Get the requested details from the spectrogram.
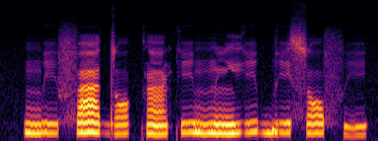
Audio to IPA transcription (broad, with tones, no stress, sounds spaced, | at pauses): m i˧ f a˦ d ɔ˧ k ã˧ k i˦ m ĩ˧ j i˦ b i˦ s ɔ˦ f i˧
